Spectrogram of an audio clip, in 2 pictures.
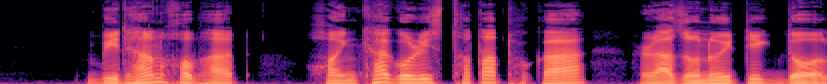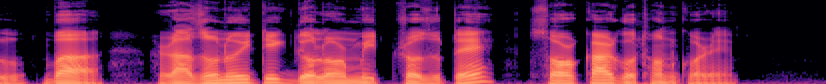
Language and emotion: Assamese, neutral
